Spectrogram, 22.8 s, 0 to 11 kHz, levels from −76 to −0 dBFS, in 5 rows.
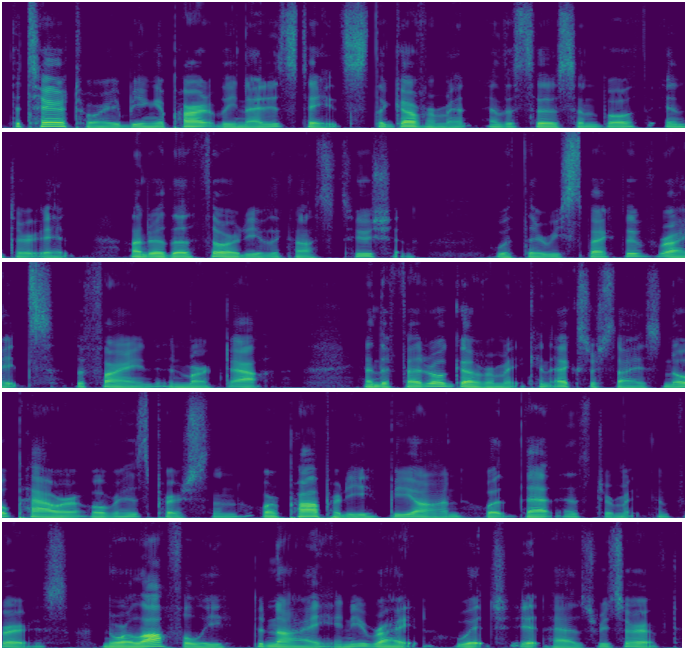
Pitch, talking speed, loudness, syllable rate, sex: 110 Hz, 155 wpm, -23 LUFS, 5.3 syllables/s, male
